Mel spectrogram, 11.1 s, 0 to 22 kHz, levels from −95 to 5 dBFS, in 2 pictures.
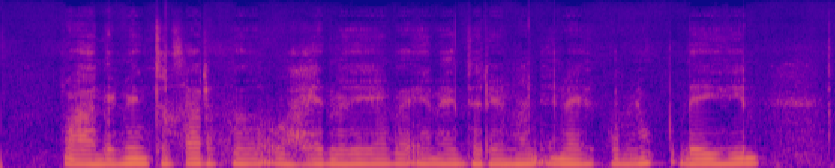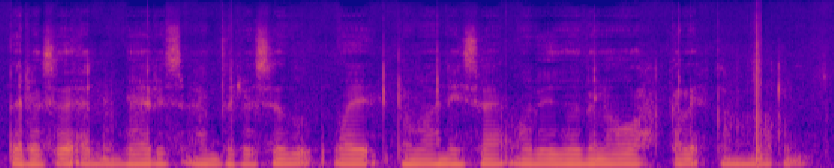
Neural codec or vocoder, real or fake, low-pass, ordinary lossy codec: codec, 44.1 kHz, 3.4 kbps, Pupu-Codec; fake; none; none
